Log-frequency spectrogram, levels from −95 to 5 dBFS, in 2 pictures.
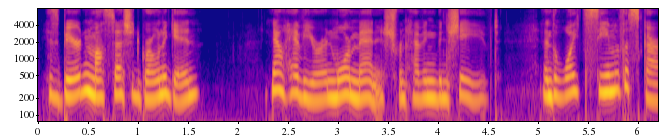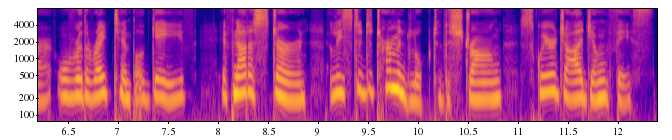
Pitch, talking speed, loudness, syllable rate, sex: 215 Hz, 215 wpm, -17 LUFS, 4.7 syllables/s, female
